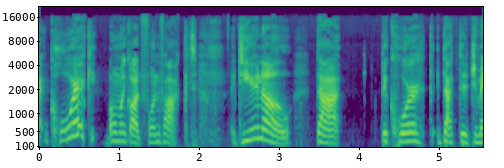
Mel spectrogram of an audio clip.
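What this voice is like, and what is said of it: Usual voice. Nothing is said of it.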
